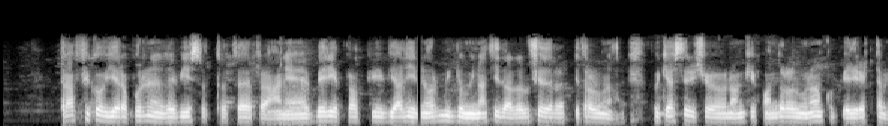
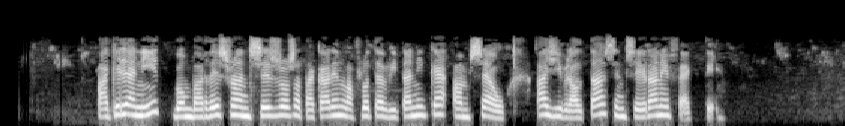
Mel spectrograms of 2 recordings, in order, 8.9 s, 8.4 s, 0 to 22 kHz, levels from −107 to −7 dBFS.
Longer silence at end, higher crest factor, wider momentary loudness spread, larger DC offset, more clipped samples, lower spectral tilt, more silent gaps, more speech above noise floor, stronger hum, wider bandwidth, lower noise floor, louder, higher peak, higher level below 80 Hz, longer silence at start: second, 0 s vs 1.25 s; about the same, 14 dB vs 14 dB; second, 5 LU vs 9 LU; neither; neither; about the same, -4.5 dB/octave vs -3.5 dB/octave; neither; first, 49 dB vs 42 dB; neither; about the same, 7.8 kHz vs 7.6 kHz; first, -65 dBFS vs -56 dBFS; about the same, -16 LUFS vs -14 LUFS; about the same, -2 dBFS vs -2 dBFS; about the same, -56 dBFS vs -60 dBFS; second, 0.6 s vs 0.95 s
